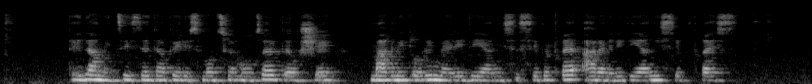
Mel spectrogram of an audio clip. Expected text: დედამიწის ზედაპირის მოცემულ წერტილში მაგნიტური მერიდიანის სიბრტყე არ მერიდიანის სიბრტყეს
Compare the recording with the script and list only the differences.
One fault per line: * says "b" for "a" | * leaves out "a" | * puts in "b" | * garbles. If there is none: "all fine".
all fine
